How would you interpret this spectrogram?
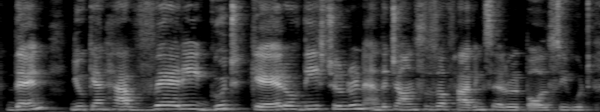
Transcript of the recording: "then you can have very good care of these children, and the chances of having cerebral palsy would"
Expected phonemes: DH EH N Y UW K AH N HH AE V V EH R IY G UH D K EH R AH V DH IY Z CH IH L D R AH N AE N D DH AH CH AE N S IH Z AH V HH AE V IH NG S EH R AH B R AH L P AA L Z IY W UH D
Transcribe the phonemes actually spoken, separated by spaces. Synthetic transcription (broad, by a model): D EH N Y UW K AH N HH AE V V EH R IY G UH D K EH R AH V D IY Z CH IH L D R AH N AE N D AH CH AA N S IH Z AH V HH AE V IH NG S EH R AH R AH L P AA L S IY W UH D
